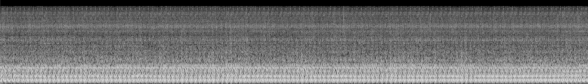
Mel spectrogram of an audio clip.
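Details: 1978 Indian moped with an unusual four-stroke single-cylinder petrol engine, first start after fitting the air cleaner, choke engaged: ticks over at a steady, even beat with no misfires or odd noises; healthy normal idle.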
